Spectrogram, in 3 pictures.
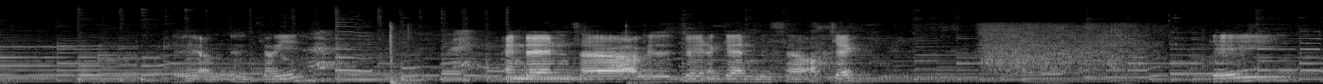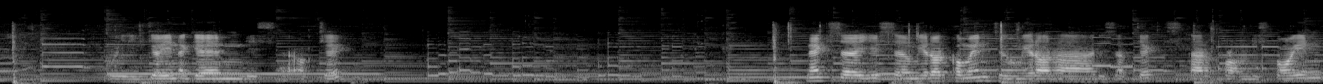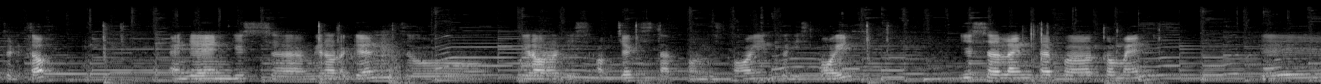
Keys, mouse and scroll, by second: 3.7 space, 4.2-4.5 scroll down 1, 4.5 middle click, 5.0-6.1 scroll up 1, 6.1 space, 7.0 click, 10.1-10.4 scroll down 1, 10.4 middle click, 10.8-11.7 scroll up 1, 11.7 click, 13.2 space, 13.4 scroll down 1, 13.7 middle click, 14.1-14.4 scroll up 1, 14.4 space, 15.1 click, 20.0 scroll down 1, 20.3 middle click, 20.8 space, 21.9 m, 23.0 space, 24.5 click, 25.0 space, 25.9 click, 27.3 space, 27.7-28.1 scroll down 1, 28.1 middle click, 29.5 space, 31.8 click, 32.7 space, 33.5 click, 34.9 space, 36.2-37.7 typing, 39.5 Escape.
